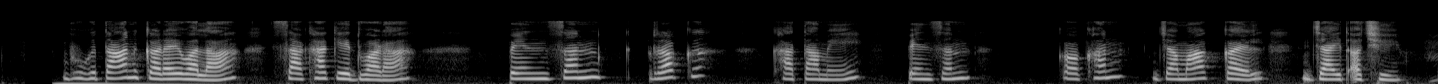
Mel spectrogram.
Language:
Maithili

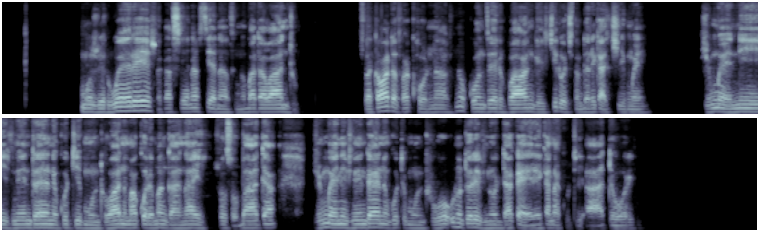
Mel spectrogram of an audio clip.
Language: Ndau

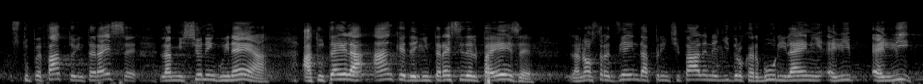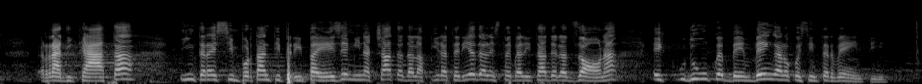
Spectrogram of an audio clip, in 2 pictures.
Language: Italian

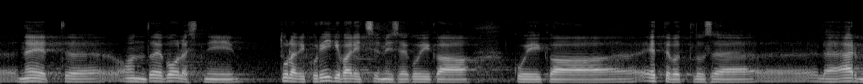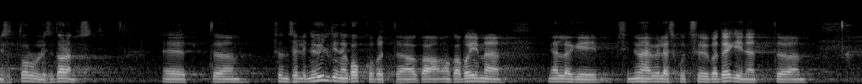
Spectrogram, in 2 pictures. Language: Estonian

